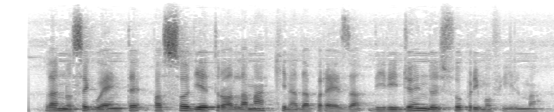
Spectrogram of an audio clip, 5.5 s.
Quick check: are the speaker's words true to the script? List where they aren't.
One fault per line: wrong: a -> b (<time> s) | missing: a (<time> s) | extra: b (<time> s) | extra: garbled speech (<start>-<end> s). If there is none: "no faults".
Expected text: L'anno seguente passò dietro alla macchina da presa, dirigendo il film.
extra: suo primo (4.4 s)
